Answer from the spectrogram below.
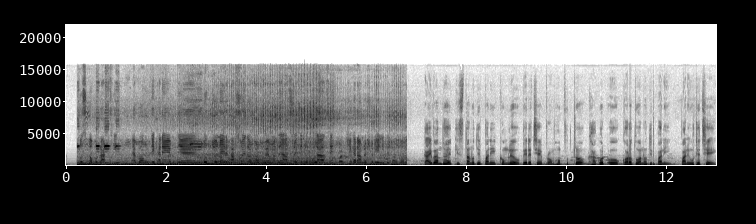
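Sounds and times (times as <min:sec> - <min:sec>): woman speaking: 0:00.2 - 0:06.9.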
